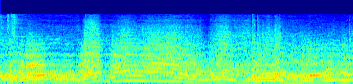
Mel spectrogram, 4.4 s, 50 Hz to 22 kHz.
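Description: Peugeot 106 rally car's engine revving hard. Its pitch climbs, then falls and rises again several times as the driver accelerates and lifts off.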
